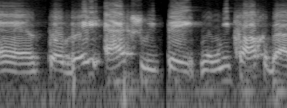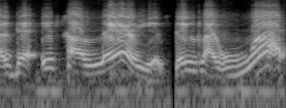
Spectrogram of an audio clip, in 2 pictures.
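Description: Speaking fairly slowly in an American accent, a woman is heard over noticeable background noise. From Chicago. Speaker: host's mother. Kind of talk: storytelling.

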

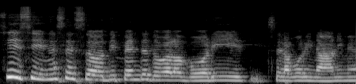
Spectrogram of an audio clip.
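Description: A woman is speaking. Her pace is moderate. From Italy, Milan. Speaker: animator. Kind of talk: casual chat. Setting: remote call.

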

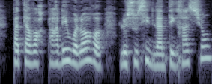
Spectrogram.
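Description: The recording is very clean and the background silent. A woman talks at a medium pitch. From Madagascar. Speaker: psychologist and Malagasy language teacher. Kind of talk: casual interview.

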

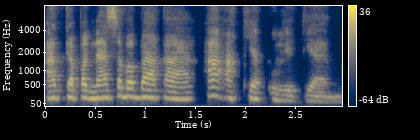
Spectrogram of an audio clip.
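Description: A man speaks very slowly in a fairly high pitch with a bright, sharp tone. His intonation is lively. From Philippines, Filipino Chinese community. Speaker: theater director and academic. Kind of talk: interview. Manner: halting, many fillers.

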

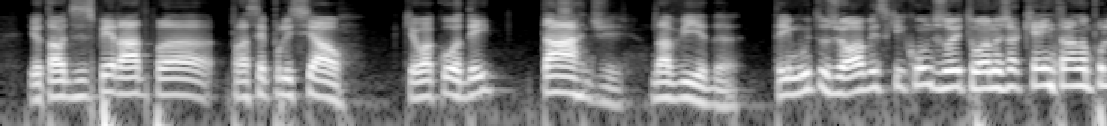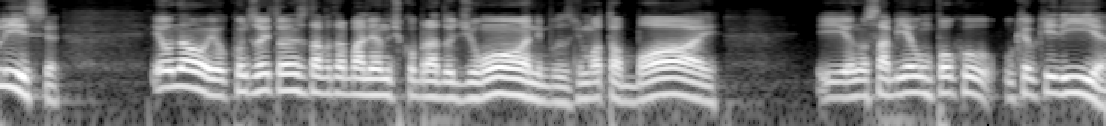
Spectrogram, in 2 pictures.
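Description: Here is an unremarkable speaking voice: a man at a fairly high pitch with lively intonation. He goes at a moderate pace on a very clean recording with a silent background. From Minas Gerais, Brazil (Belo Horizonte). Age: 30s. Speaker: military police officer. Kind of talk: casual interview.

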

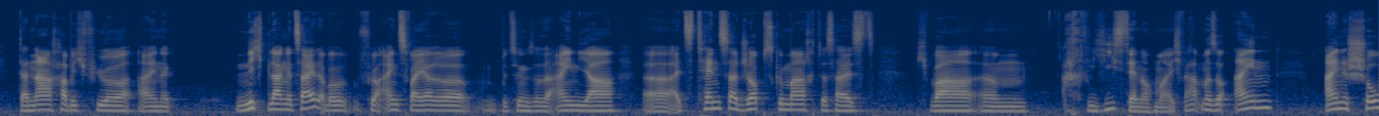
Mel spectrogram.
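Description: Relaxed in tone, a man speaks at a fairly slow pace and fairly high pitch with ordinary pitch variation. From Germany, Hanover area. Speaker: health and fitness podcaster. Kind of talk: casual personal monologue. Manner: relaxed, casual.

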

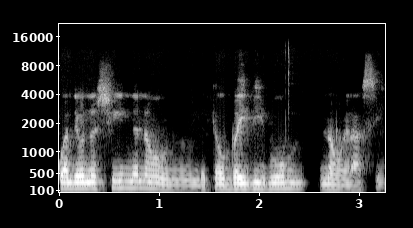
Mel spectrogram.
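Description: With ordinary pitch variation and a medium pitch, a man speaks at a moderate pace. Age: 30s. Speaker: music journalist. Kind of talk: interview. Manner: halting.

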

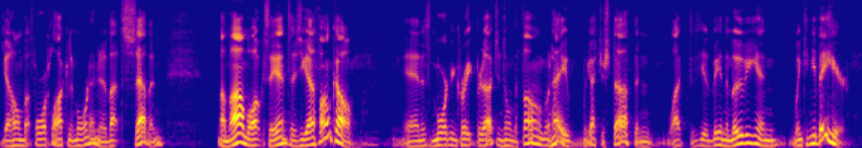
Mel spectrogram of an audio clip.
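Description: Talking very fast with a Mississippi accent, a man uses lively intonation at a medium pitch in a very clean recording with a silent background. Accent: Southern US (Mississippi). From US South. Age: 50s. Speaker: former baseball pitcher. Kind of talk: casual chat. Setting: studio.

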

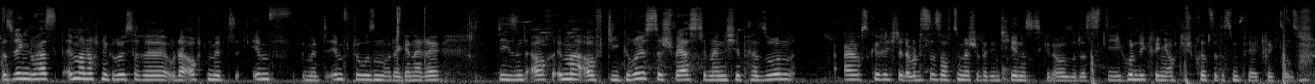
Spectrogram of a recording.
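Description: Talking at a very fast pace, a woman with a fairly high pitch keeps her intonation fairly even. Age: 20s. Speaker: podcast co-host. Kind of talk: casual chat. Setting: outdoors on a garden terrace.

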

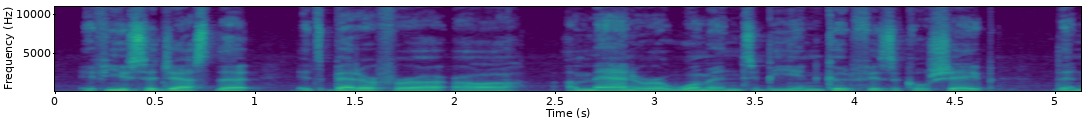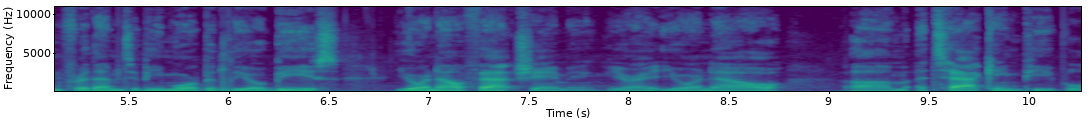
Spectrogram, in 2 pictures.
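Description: A man's very deep, low voice at a fairly quick pace, with fairly even intonation, in a very clean recording with a silent background. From Saudi Arabia and England. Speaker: rapper and creative entrepreneur. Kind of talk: casual interview.

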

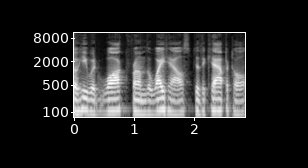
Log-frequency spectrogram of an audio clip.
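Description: The man's intonation is monotone, flat, and his pace is moderate. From San Diego, California. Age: 60s. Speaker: attorney. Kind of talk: interview.

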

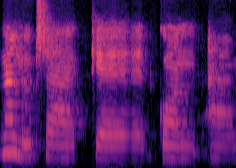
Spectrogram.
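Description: The speaker talks with a non-native accent in a monotone, flat intonation. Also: woman. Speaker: church intern. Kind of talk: sermon. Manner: halting.

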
